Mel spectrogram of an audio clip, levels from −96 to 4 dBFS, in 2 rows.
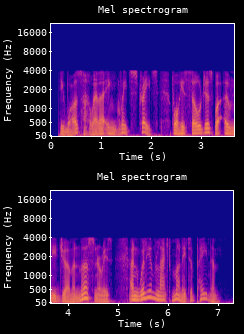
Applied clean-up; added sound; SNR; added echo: none; none; none; none.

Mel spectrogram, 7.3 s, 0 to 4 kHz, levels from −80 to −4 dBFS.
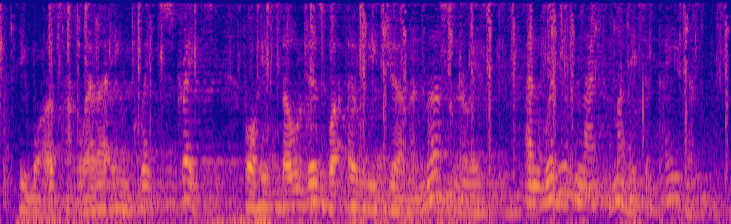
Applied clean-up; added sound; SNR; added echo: none; Keys jangling; 12 dB; reverberation time 2.4 s.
